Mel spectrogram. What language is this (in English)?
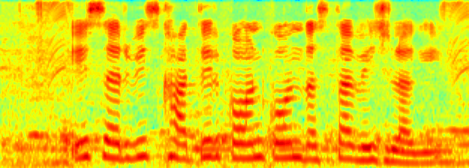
Bhojpuri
